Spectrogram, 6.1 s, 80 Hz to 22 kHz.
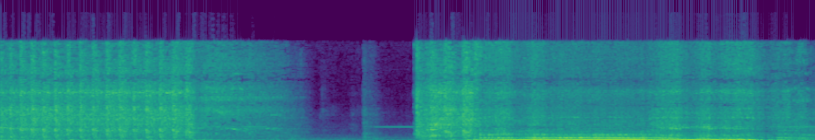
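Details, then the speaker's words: Toyota MR2 engine, recorded from on top of the trunk. The owner suspects an IAC sensor or vacuum leak. It cranks and catches, then the idle surges and sags unevenly through an open vacuum line; capping the line gives a good idle. Rough idle from vacuum leak. "the issue that I think I'm having is either an iak um sensor or something something something with the vacuum is is giving me issues"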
